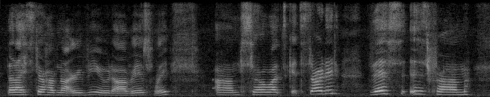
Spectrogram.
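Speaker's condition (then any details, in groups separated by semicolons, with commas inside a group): Cerebral palsy; both hands affected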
